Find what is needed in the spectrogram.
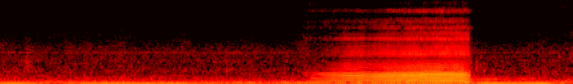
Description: Jorge, the French Bulldog puppy snores so loud! He lays down and seconds later starts snoring.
